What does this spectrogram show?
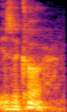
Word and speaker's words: Issachar: So Issachar, or Issachar, because you don't, no one pronounces the H in it really. They just say Issachar.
